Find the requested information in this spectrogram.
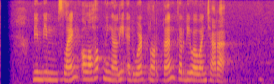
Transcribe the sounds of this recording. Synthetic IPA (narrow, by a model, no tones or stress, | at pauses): bimbimslɛŋʔɔlɔɦɔk̚niŋaliʔɛdward̪̚nɔrt̪ɔnkɨrdiwawaɲt͡ʃaɾa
